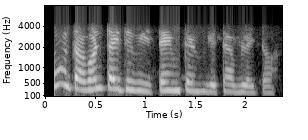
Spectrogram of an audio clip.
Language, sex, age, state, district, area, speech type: Kannada, female, 18-30, Karnataka, Mysore, urban, conversation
